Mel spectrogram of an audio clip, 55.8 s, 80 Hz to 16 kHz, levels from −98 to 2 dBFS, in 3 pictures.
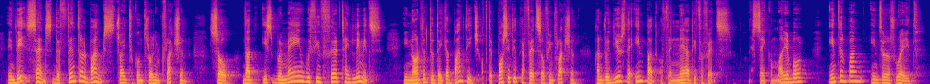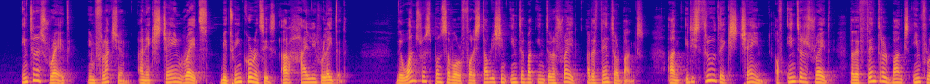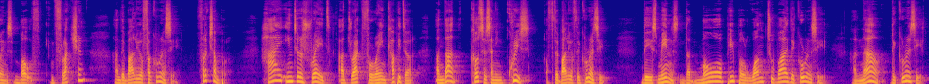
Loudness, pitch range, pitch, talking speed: -21 LUFS, 130-180 Hz, 150 Hz, 130 wpm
